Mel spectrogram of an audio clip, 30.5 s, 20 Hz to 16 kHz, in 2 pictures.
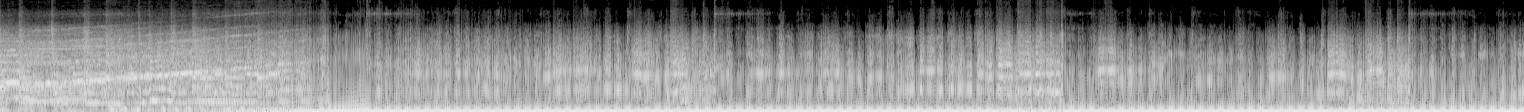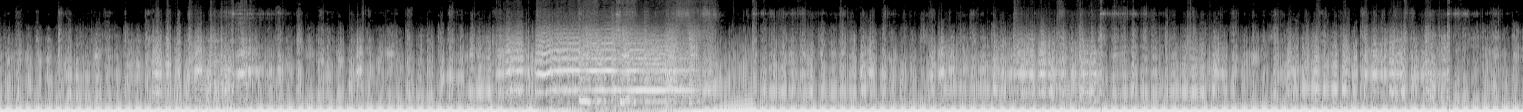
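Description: Loud electronic dance music on a large DJ sound system, with a heavy, steady bass. A rising sweep builds over the first few seconds before the bass drops in. The bass cuts out about 21 seconds in and drops back a second or two later.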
